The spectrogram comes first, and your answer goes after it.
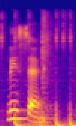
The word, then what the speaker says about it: listen: Ini ternyata bunyi T-nya nggak usah dibaca, jadi langsung aja kita bilang listen.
